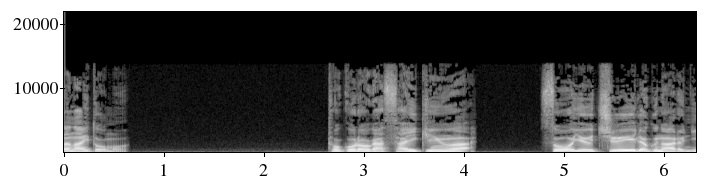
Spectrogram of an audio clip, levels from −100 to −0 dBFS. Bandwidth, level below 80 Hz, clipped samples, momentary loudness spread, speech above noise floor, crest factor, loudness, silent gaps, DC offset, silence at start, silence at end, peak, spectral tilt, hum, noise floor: 14 kHz; -48 dBFS; under 0.1%; 15 LU; 48 dB; 14 dB; -13 LUFS; none; under 0.1%; 0 s; 0 s; 0 dBFS; -6 dB/octave; none; -60 dBFS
